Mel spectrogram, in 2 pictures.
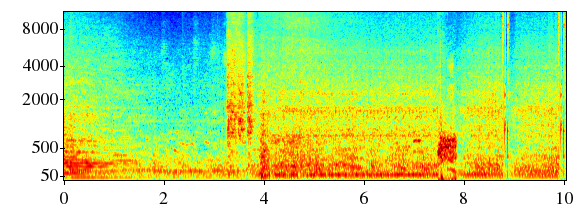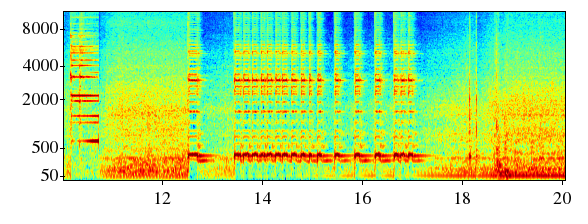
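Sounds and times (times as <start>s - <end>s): two-note car horn toots: 10.2s - 10.8s.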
